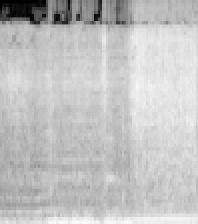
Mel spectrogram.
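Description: A car engine is started by a driver leaving a station on a cold, foggy winter morning; it turns over and catches, settling into a loud, steady low rumble. No voices are heard.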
